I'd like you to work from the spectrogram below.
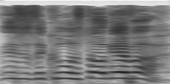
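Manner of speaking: loud, fast, high brag; thrilled. Pretend. Owner showing friends the dog's backflip, loud thrilled boast. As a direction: show off to your friends. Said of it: "You're like".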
